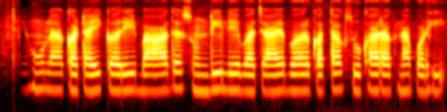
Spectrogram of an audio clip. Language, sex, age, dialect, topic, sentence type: Chhattisgarhi, female, 25-30, Eastern, agriculture, question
